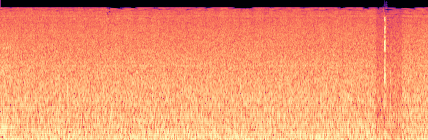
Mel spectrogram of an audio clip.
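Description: Steady hiss of recording background noise, with a single short click near the end from a computer mouse button.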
